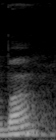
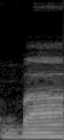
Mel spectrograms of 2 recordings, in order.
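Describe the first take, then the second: First: The vowel is short and quick. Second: The vowel is drawn out for a second. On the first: "ওইটা তাড়াতাড়ি হবে" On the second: "এক সেকেন্ড টান দিবেন"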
